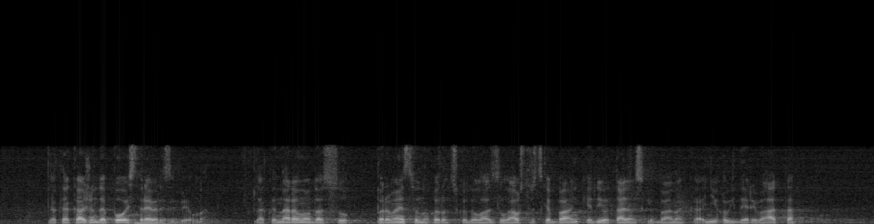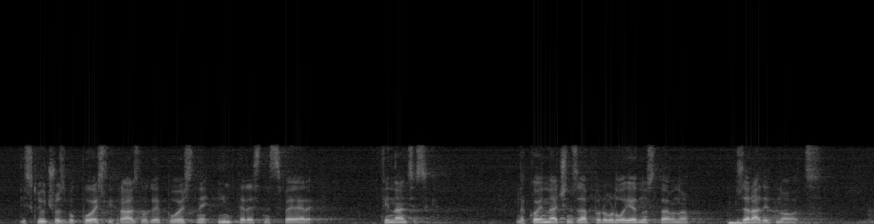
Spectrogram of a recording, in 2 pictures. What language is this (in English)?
Croatian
